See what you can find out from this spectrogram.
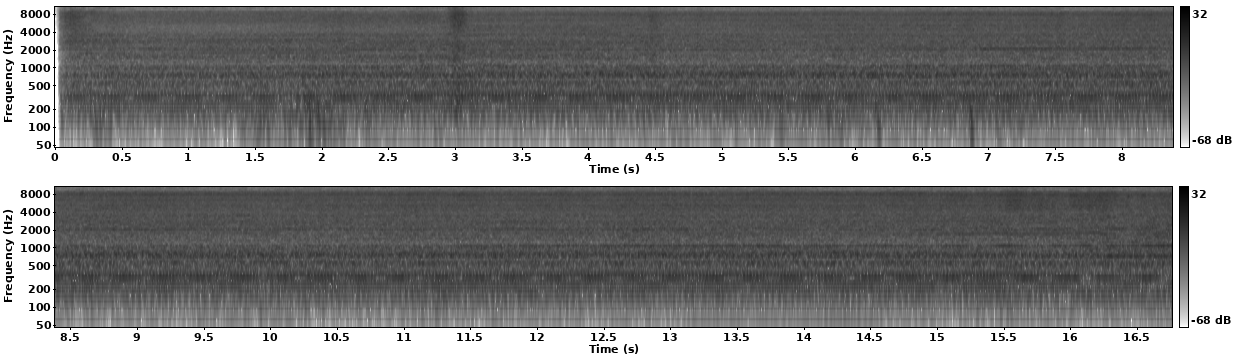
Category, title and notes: Soundscapes > Urban
spooky dronal vacuum truck
Recorded in my parking lot using iPhone voice recorder and processed in Reaper.
noise, drone, soundscape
